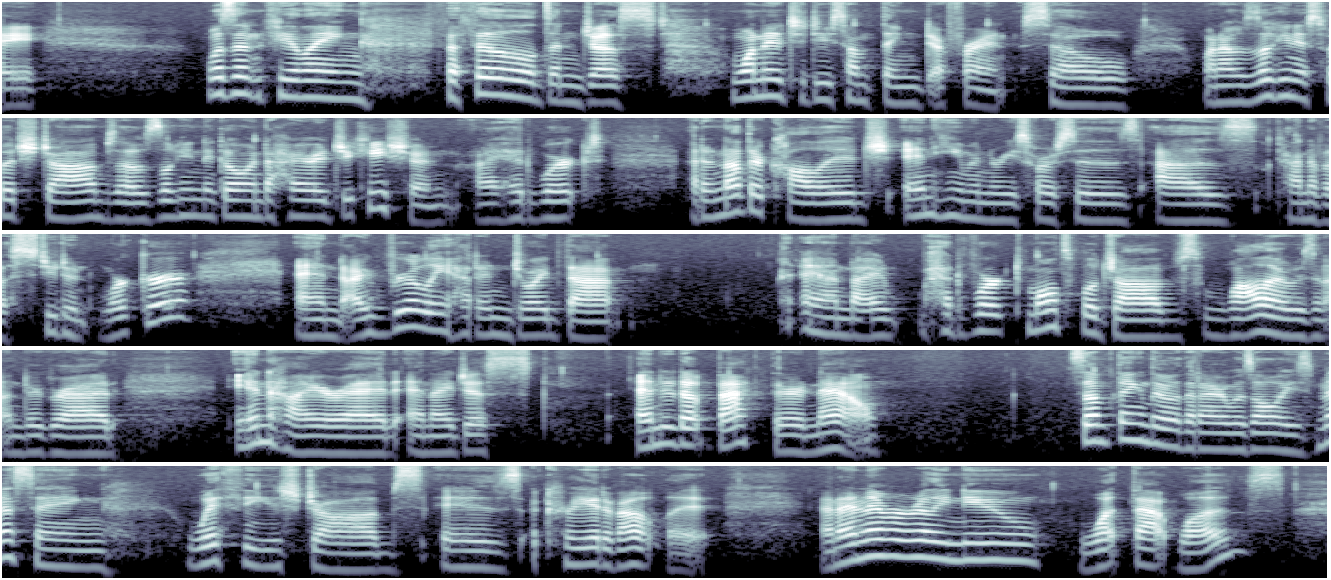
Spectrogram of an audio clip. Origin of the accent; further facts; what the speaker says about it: Connecticut, United States; I grew up in Connecticut, which is in the northeast of the United States.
